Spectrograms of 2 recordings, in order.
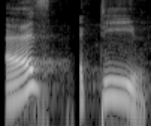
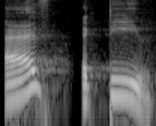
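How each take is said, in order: The two takes are said the same way.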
